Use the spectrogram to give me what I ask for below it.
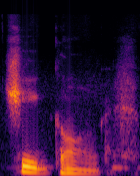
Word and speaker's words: qigong: uh very good so it's actually spelled q i g o n g and pronounced chi gong that is right so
